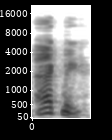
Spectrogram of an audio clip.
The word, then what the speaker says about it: Acme: On last night's newscast, the question came up is, how do you get Archibald from Archibald? Well, the same way you get Acme from Acme. You just put an extra A in there.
